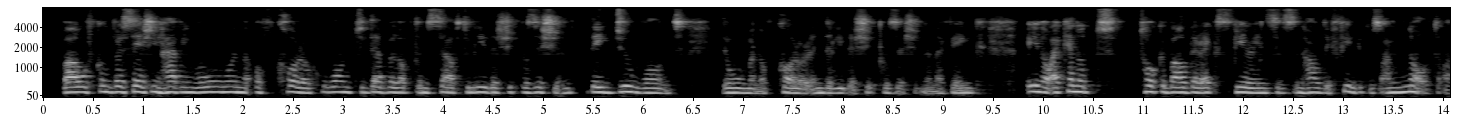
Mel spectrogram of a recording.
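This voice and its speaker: A woman with a Polish accent speaks in a dark, mellow tone. Her voice is somewhat breathy, with monotone, flat intonation. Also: fairly low pitch for a woman, fairly quick pace. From Poland. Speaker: rail operations trainer. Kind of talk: podcast interview. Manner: halting, many repetitions.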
